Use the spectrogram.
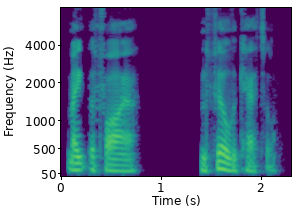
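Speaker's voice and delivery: ordinary delivery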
